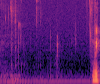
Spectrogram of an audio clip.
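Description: A few faint, scattered clicks from a computer mouse and keyboard being worked, with a man's voice starting again near the end.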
